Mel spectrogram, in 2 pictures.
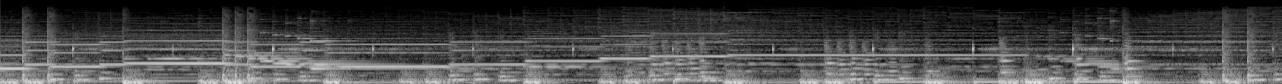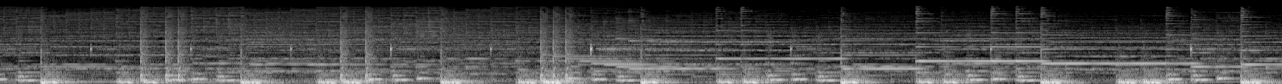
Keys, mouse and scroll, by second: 1.0 g, 4.4 Tab, 7.4 click, 8.8 e, 11.4 s, 14.4-15.8 scroll up 2, 15.8-17.3 drag, 17.3-20.3 scroll up 1, 22.6 click, 24.4-25.6 drag.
